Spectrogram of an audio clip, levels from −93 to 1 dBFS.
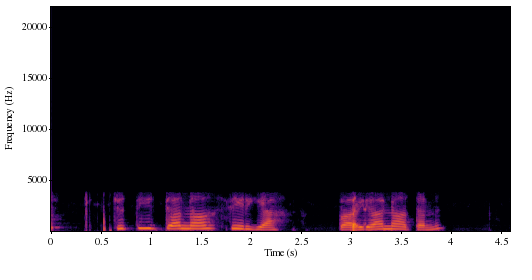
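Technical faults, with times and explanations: Throughout: GSM full-rate codec. The sound has the buzzy, gravelly roughness of a vocal-tract model driven by coarse pulse excitation, which fits 13 kbps full-rate coding. A spectrogram shows nothing above about 3.4 kHz or below 200 Hz, with smeared, grainy harmonics.
0.33–0.60 s and 2.98–3.21 s: GSM bit errors. Corrupted filter, pitch and gain values make the decoder squawk and gargle, with sudden level jumps. The waveform shows abrupt frame-length bursts, and the spectrogram shows smeared, misshapen formant bands in blocks of about 20 ms.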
